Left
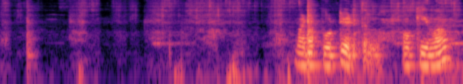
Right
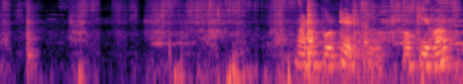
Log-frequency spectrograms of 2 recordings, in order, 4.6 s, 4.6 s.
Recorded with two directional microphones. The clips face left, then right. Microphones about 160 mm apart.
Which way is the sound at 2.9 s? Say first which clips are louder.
Left 4 dB; 90° left.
